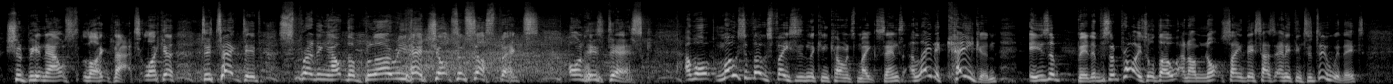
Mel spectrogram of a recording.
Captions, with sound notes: should be announced like that. Like a detective spreading out the blurry headshots -of suspects on his desk. -(AUDIENCE LAUGHS) And while most of those faces in the concurrence make sense, Elena Kagan is a bit of a surprise. Although, and I'm not saying this has anything to do with it,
